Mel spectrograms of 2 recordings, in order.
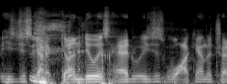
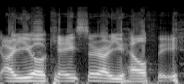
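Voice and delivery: mock concerned subjects; 8 dB louder than usual. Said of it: "And they're like".

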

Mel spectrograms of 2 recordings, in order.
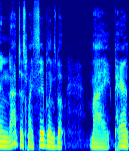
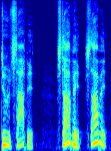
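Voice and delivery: escalating stop it; 5 semitones higher than usual. Retold or imitated. Warning the little brother to stop, building to a yell. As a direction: start firm, then climb into a shout.

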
